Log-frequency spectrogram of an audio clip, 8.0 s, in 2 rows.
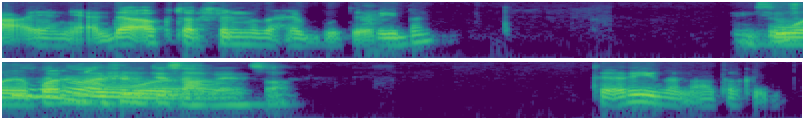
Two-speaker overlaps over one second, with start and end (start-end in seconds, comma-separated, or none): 3.8-5.2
